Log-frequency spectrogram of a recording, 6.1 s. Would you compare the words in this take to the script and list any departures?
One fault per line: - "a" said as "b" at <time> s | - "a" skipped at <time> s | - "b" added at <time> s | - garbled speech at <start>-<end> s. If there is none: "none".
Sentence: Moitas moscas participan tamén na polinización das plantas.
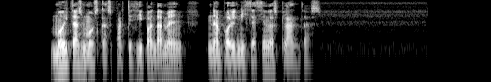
none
